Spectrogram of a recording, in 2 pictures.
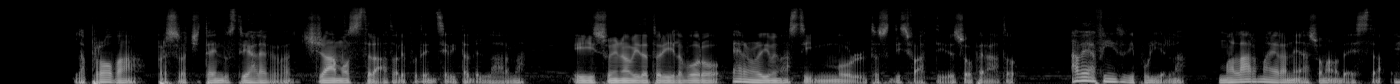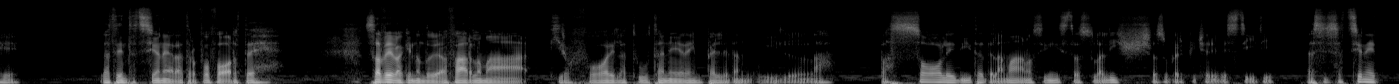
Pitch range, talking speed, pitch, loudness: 85-100 Hz, 150 wpm, 90 Hz, -30 LUFS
